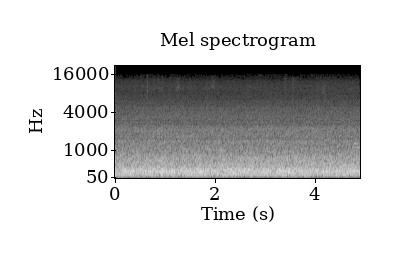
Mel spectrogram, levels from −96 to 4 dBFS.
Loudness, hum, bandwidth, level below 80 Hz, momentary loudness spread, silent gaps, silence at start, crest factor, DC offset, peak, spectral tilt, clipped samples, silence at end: -17 LUFS; none; 13 kHz; -50 dBFS; 1 LU; none; 0 s; 12 dB; under 0.1%; -4 dBFS; -8.5 dB/octave; under 0.1%; 0 s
